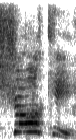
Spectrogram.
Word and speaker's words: Sharkey: It's Sharkey!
